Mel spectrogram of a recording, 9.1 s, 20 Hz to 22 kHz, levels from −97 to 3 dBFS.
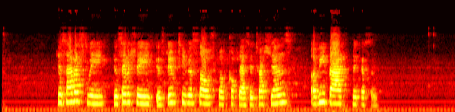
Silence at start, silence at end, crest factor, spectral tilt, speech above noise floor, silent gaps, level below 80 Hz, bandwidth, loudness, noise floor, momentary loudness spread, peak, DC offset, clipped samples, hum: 1.15 s; 1.6 s; 16 dB; -5 dB/octave; 37 dB; none; -52 dBFS; 7.8 kHz; -14 LUFS; -51 dBFS; 10 LU; 0 dBFS; under 0.1%; under 0.1%; none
